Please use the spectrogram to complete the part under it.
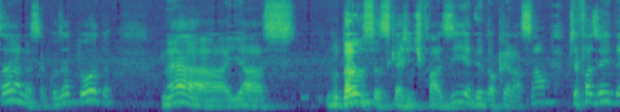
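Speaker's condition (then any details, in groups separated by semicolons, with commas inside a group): No condition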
